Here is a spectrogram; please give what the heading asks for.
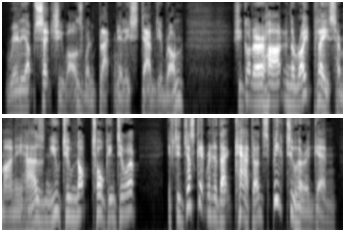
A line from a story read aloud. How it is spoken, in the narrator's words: Ron said angrily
